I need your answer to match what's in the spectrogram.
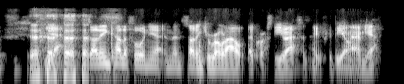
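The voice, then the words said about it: Softened London English accent. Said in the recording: “I hear an accent in your voice... Originally from London. Yeah, I don't quite merge with the American. Although apparently it's softened over time”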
